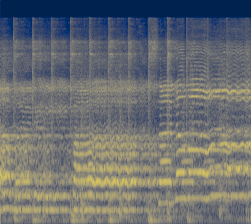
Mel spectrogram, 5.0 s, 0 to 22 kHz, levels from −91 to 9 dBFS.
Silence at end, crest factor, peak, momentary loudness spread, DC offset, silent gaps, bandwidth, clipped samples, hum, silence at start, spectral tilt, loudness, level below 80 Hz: 0 s; 12 dB; 0 dBFS; 8 LU; under 0.1%; none; 16.5 kHz; under 0.1%; none; 0 s; -2 dB/octave; -11 LUFS; -36 dBFS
